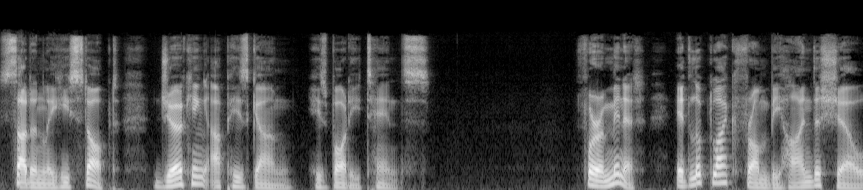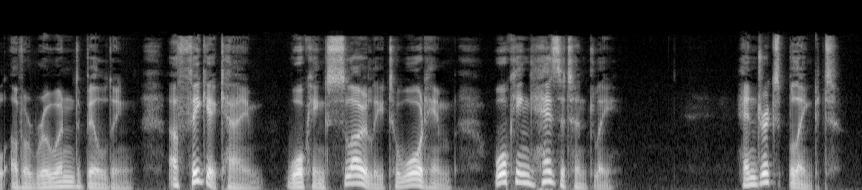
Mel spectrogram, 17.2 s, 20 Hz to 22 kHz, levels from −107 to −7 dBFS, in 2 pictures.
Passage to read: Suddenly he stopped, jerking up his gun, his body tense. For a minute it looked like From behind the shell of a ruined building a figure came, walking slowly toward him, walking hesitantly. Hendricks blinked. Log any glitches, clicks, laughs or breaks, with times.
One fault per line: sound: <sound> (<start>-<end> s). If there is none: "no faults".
no faults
